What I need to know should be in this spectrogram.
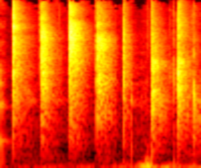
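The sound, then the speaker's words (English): A few people clapping on a comedy show: sharp, separate claps, evenly spaced at first and then coming quicker and more ragged, loud and crisp with no talk over them. “I thought we were just clapping the segment.”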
